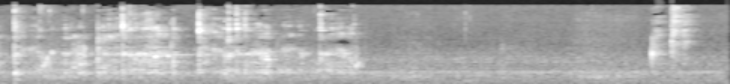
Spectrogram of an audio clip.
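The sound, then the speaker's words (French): Salt being stirred into lukewarm water with a utensil: a few seconds of quick scraping clinks against the vessel, then a quieter stretch with one more clink near the end. “Pour l'eau tiède, une tasse et demie. Alors on incorpore ici notre sel. On mélange.”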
